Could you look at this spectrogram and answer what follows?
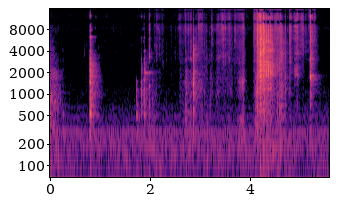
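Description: Glass tumblers and a glass French press being picked up and set aside on a counter: a sharp clink about a second in, a few light taps, then a louder, half-second handling noise a little after four seconds in.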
